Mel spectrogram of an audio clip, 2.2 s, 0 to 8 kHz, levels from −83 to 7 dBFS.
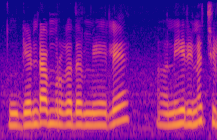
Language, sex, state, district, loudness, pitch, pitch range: Kannada, female, Karnataka, Raichur, -18 LUFS, 235 Hz, 225-255 Hz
